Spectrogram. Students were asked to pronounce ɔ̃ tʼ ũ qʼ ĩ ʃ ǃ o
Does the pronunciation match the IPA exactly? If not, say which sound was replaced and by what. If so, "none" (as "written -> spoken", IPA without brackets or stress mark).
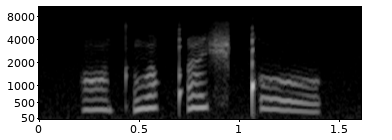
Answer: none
